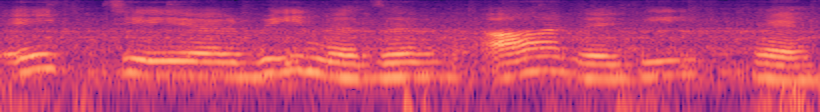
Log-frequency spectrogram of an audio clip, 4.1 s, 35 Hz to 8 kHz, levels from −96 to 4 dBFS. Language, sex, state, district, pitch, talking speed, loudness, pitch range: Hindi, female, Madhya Pradesh, Dhar, 200 Hz, 100 wpm, -18 LUFS, 185-230 Hz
